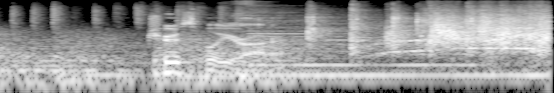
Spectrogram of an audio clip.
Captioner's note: audience applauding, cheering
